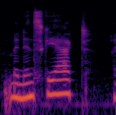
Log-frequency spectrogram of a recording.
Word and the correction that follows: Magnitsky: Magnitsky Act.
